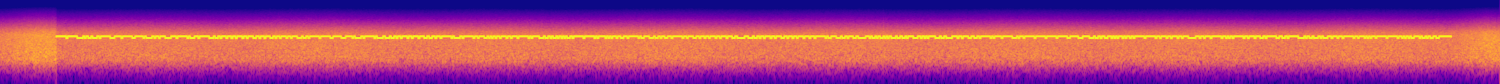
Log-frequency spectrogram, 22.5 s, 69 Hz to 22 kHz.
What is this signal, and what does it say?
RTTY (45.45 baud, 170 Hz shift), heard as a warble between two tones, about 1700 Hz centre, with radio static. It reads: MVE9Z Q07 VMEE 70E4X DSXYWB W075 01B UTDR GNX O8XHVM WYF5J7I ZQ6JBDI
